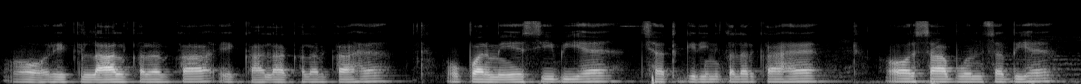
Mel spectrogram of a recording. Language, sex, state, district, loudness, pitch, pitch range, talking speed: Hindi, male, Bihar, Jamui, -21 LUFS, 125 Hz, 115-130 Hz, 140 wpm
